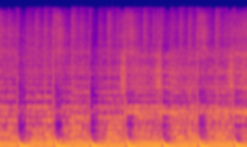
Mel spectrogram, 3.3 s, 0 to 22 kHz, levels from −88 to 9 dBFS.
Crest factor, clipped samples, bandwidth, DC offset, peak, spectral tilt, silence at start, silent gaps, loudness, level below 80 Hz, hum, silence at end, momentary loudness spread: 10 dB; under 0.1%; 17.5 kHz; under 0.1%; -4 dBFS; -5 dB/octave; 0 s; none; -16 LUFS; -16 dBFS; none; 0 s; 1 LU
